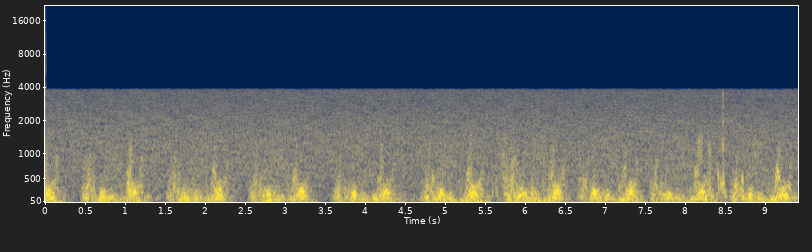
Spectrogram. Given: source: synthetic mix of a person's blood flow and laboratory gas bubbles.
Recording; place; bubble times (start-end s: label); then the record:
Doppler ultrasound of blood flow; precordium
5.57-5.93 s: bubbles
6.06-6.12 s: bubbles
8.15-8.54 s: bubbles
From the record:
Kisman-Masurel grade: 121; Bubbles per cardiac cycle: 1 to 2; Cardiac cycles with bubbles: 10 to 50%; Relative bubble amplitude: barely perceptible (0.100 to 0.250); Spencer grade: 2 (many but less than half of the cardiac periods contain bubble signals, singularly or in groups); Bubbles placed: only in the low amplitude regions of the cardiac cycle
